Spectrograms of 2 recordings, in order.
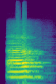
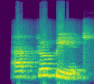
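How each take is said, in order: First: অ্যাপ্রোপ্রিয়েট split into syllables, long pause after each. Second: Said in the usual way. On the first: Shown as a demonstration. Teacher showing the syllables of অ্যাপ্রোপ্রিয়েট, said syllable by syllable with long gaps. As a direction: break অ্যাপ্রোপ্রিয়েট into four separate beats, ap, pro, pri, et. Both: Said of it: "syllable ভেঙে দেখাতে হবে".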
